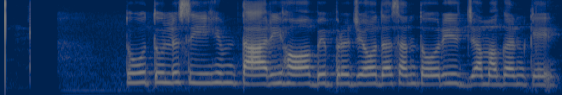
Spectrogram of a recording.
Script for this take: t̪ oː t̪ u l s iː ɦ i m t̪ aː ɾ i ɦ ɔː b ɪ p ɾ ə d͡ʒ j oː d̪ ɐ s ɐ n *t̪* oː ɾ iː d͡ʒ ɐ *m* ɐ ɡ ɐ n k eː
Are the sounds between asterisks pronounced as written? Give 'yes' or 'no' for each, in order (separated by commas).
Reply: yes, yes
